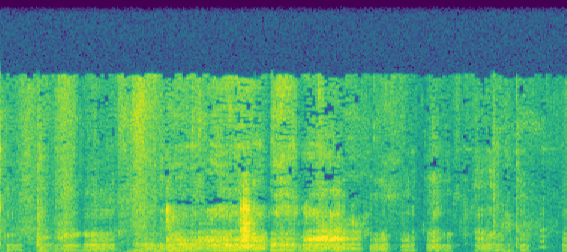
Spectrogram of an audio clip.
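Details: A feral dog puppy growls over its food, a rough low rumble swelling louder midway, then choppy broken growls fading toward the end, with faint human voices.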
